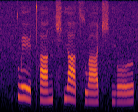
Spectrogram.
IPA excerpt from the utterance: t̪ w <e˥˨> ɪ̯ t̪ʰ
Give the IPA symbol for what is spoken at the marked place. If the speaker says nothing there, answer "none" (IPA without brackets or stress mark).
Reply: e˥˨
